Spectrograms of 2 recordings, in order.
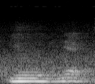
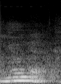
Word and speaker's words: unique: and I am unique you Nick so the stress is on the second syllable you Nick not unit very important because you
